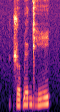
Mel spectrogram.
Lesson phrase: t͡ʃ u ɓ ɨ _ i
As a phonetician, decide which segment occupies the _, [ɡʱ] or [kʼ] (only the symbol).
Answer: ɡʱ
